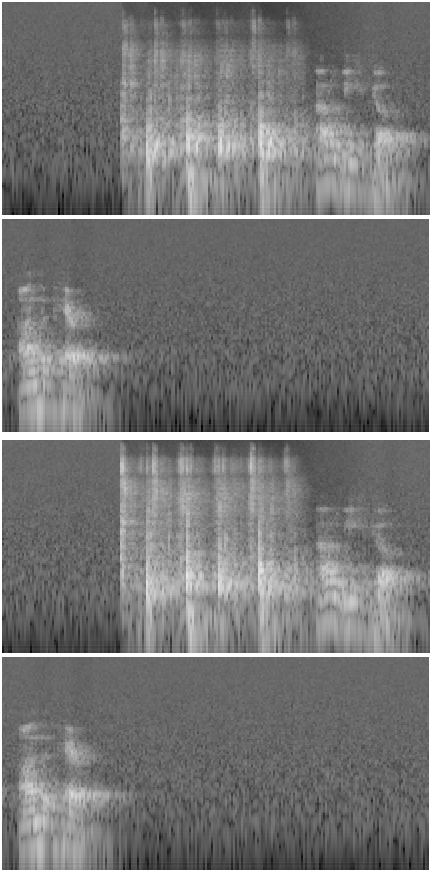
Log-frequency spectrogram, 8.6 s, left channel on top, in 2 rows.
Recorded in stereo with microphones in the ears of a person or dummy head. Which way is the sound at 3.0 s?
35° left (ahead or behind).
